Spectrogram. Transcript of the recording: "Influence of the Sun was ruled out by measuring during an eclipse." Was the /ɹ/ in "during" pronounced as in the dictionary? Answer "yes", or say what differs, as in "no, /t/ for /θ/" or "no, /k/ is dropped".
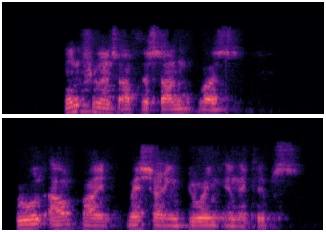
no, /ɹ/ is dropped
